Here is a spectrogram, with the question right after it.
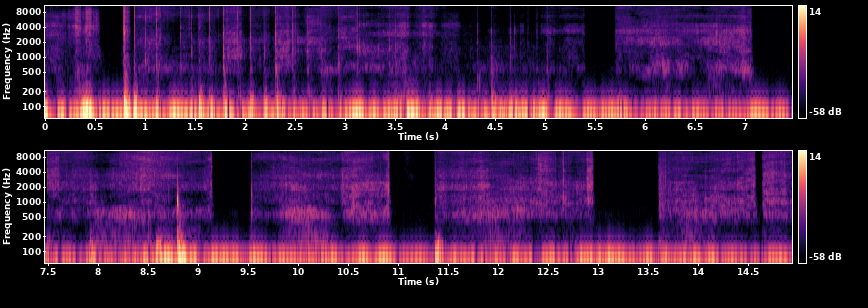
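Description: Long acrylic nails scratch and trace across the paper pages of an open hardcover book resting on a carpet. A dry, papery scratching and rubbing continues in uneven strokes with frequent short gaps, full of bright hiss and soft low thumps.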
